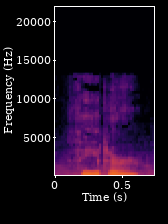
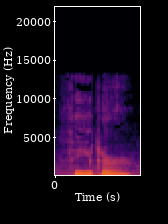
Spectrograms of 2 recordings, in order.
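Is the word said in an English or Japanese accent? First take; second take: English; English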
